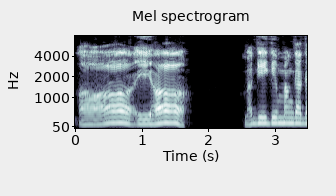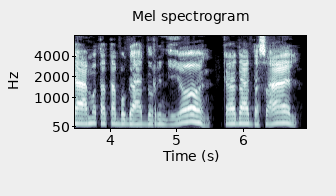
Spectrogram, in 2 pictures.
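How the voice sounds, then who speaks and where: In fictional audiobook dialogue, someone voices a pious, earnest 87-year-old Filipino grandfatherly man, speaking slowly and deliberately with hesitant openers and a matter-of-fact mood. The medium-pitched voice stays close to everyday speech on a dry recording.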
